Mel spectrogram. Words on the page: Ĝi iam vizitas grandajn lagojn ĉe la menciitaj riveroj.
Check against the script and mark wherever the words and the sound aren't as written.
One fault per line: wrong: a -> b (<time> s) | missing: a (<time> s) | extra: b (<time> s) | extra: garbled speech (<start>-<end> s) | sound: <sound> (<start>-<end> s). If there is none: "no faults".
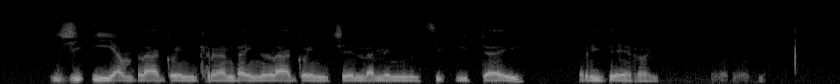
wrong: vizitas -> lagojn (1.4 s)
sound: laugh (7.1-7.5 s)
